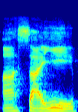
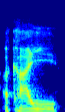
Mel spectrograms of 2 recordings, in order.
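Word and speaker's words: açaí: superfood, super high in antioxidants, and it is pronounced acai, but we get a lot of people who call it acai.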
